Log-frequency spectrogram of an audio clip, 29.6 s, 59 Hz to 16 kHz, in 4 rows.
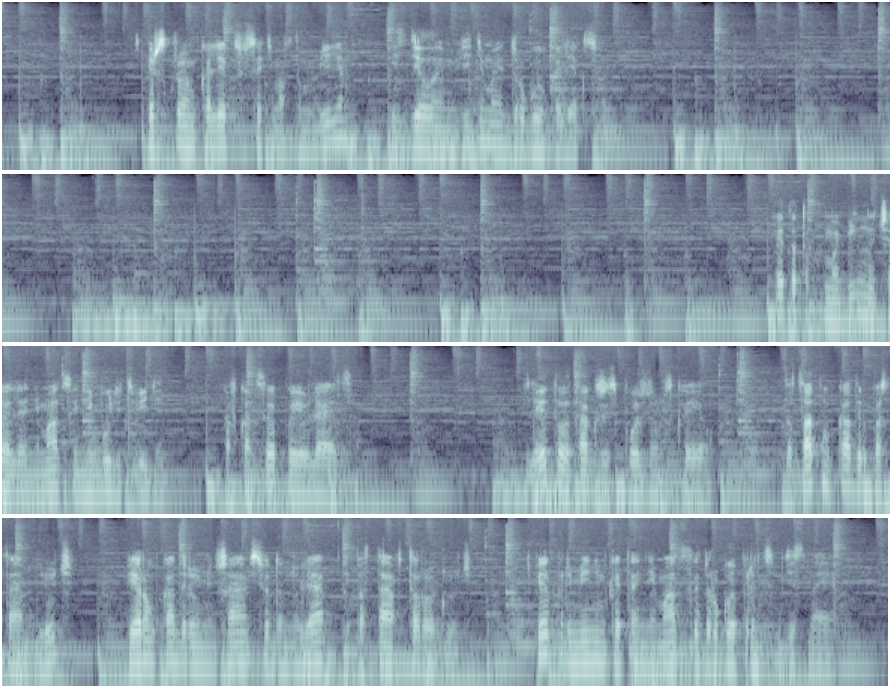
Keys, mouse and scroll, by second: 0.5 click, 3.0 click, 5.7 click, 6.6 middle click, 6.7 click, 6.8 right click, 7.0 click, 7.3 middle click, 7.4 3, 7.7 click, 8.1 Tab, 8.4 z, 8.7 middle click, 9.1 click, 9.4 shift+click, 9.6 p, 9.7 click, 10.3 p, 10.4 click, 11.5 Tab, 12.2 middle click, 12.2 z, 12.4 click, 12.8 Tab, 13.1 Tab, 13.1 middle click, 13.3 z, 13.6 click, 14.2 Tab, 14.4 z, 14.5 middle click, 15.0 click, 15.0 Tab, 15.7 z, 15.9 middle click, 16.2 click, 16.5 click, 16.6 p, 16.7 click, 17.0 click, 17.2 p, 17.3 click, 17.4 middle click, 17.5 z, 18.0 click, 18.1 middle click, 18.6 Tab, 18.8 click, 18.8 right drag, 19.0-20.0 drag, 20.1 drag, 20.4-20.8 middle drag, 21.1-21.9 drag, 22.7 i, 23.1-24.0 drag, 24.1-24.4 drag, 25.0 s, 25.3 0, 25.9 click, 25.9 i.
